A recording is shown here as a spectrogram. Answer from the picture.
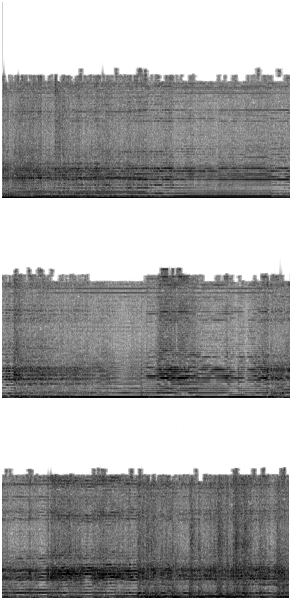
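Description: Live rock band played through amplifiers, with electric guitar holding long sustained notes. The low end drops out a few seconds in, leaving a single held guitar note ringing. The full band comes back in a few seconds later.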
